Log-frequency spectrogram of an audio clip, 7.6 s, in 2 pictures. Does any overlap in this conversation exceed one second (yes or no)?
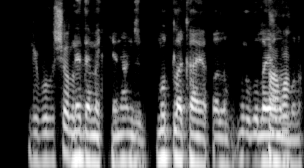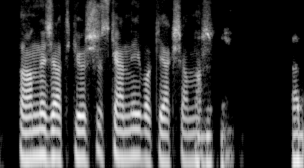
no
